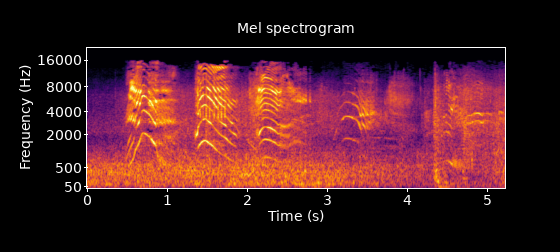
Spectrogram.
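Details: Dolphins underwater during a dive give a run of arched whistles, roughly one a second, each rising and then dropping, followed by a faint buzzy burst and a sharp click against steady water noise.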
